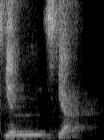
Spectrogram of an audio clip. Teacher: Ciencia, cerrada con abierta, doble diptongo. Porque la I no lleva fuerza de voz.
